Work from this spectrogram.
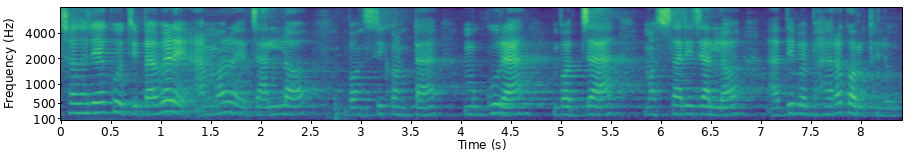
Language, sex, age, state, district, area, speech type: Odia, female, 30-45, Odisha, Nayagarh, rural, spontaneous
